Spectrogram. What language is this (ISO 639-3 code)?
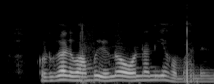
kik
